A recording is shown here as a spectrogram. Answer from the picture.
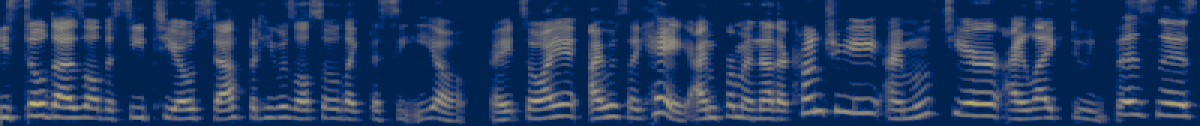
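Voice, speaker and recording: A woman's fairly high voice at a fairly quick pace, lively in intonation and with hardly any pauses. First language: not English. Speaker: sales engineer, podcast guest. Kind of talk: casual interview. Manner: chatty, with many fillers.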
